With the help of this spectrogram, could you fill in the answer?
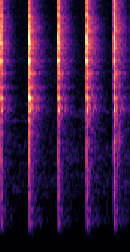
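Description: Four quick taps on the unfilled side of a molded composite LUNA e-bike frame, a section not filled with resin. Each tap gives a bright, dry, high-pitched click with almost no low end and a very short ring. The section sounds hollow, unlike the resin-filled side, which sounds solid.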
